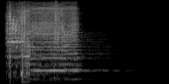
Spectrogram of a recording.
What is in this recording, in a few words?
Turret Harness Movement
